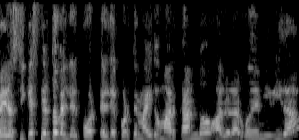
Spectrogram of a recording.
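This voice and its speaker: A woman talks at a fairly quick pace in an unremarkable speaking voice, with ordinary pitch variation and a dry, close sound with no echo. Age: 40s. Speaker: CrossFit athlete and new police officer. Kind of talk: interview.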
